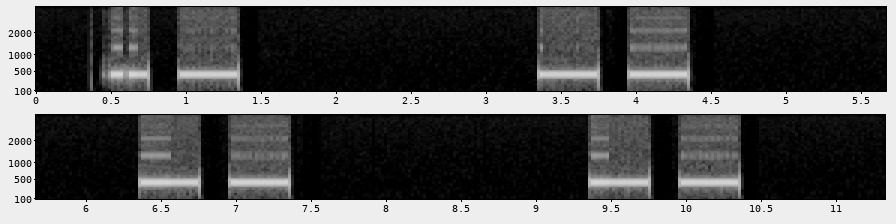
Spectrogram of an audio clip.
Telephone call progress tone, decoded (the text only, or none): ringback tone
